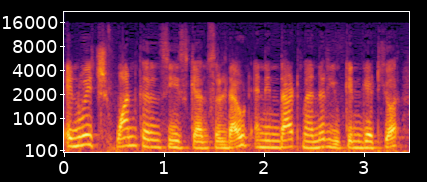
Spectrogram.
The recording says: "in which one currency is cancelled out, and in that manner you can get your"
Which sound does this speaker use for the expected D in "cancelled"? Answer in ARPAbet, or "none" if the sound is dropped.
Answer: D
